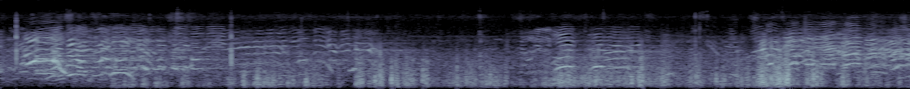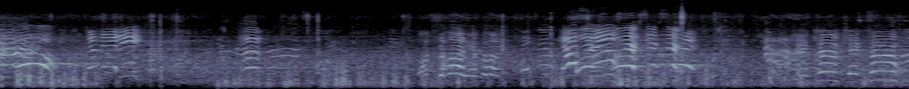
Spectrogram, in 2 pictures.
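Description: Spectators on the sideline shout and cheer outdoors, heard from a distance.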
